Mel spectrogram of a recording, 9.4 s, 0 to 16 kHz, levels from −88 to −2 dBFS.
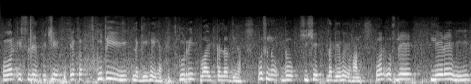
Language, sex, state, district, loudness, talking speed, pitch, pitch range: Punjabi, male, Punjab, Kapurthala, -12 LUFS, 160 wpm, 195 Hz, 180-215 Hz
